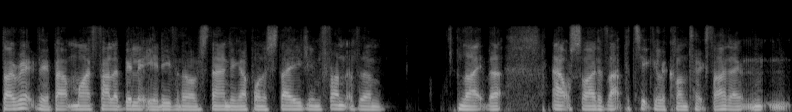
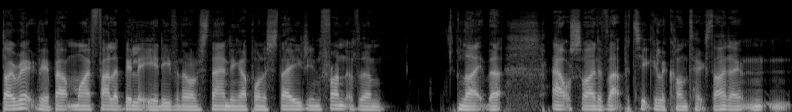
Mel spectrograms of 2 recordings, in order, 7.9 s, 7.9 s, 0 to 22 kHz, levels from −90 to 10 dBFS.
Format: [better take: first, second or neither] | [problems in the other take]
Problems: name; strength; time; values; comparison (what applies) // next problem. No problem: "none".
second | garbled, watery; badly; nothing above 8 kHz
